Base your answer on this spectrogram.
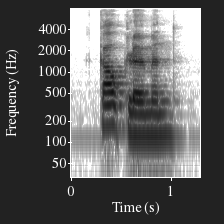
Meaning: plural of koukleum
- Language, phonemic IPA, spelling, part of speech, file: Dutch, /ˈkɑuklømə(n)/, koukleumen, verb / noun, Nl-koukleumen.ogg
